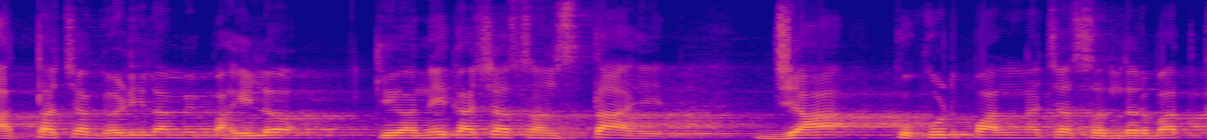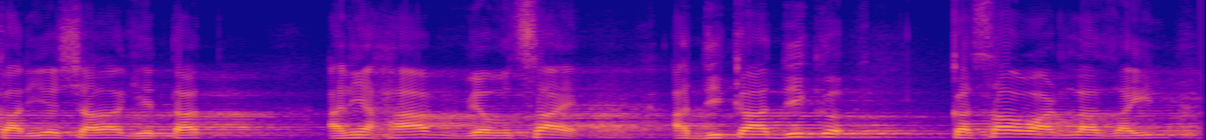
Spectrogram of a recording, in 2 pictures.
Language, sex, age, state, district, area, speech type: Marathi, male, 18-30, Maharashtra, Satara, urban, spontaneous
